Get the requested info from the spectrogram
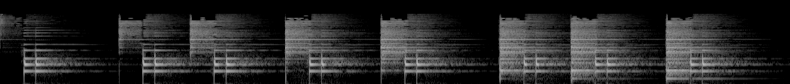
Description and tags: using a classic Roland drum machine with added processing
drum, electro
